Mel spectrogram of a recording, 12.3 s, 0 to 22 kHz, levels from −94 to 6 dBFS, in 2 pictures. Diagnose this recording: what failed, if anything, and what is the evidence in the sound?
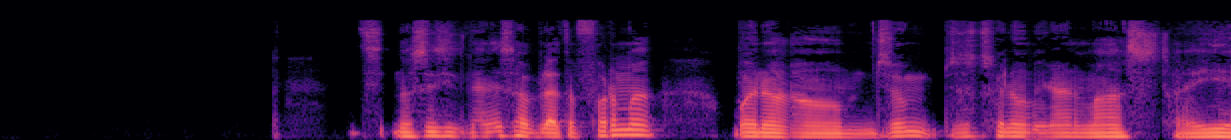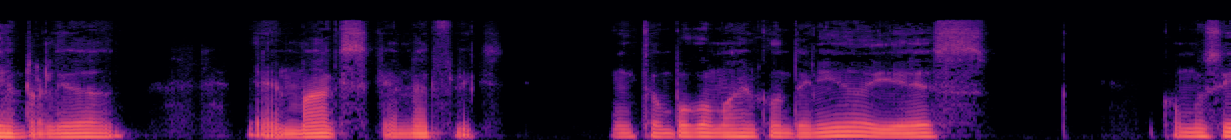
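Short stall from a late packet, network and jitter buffer: at 4.85–4.92 s the sound is held about 45 ms, then resumes with nothing missing, unlike loss.

Short concealed packet loss, network: at 5.10 s and 5.14 s, two back-to-back 20 ms gaps are smeared over. Here audio is actually missing, unlike a stall.

Call bitrate drop, codec: from 5.51 to 10.17 s Opus falls from 48 to 18 kbps, lowest for 2.37 s. The sound turns muffled and rough, not in brief glitches.

Jitter buffer speed-up, call processing: at 10.09–10.31 s the speech runs at 113% speed with unchanged pitch, trimming a few hundredths of a second. The hurrying shows it isn't loss.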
